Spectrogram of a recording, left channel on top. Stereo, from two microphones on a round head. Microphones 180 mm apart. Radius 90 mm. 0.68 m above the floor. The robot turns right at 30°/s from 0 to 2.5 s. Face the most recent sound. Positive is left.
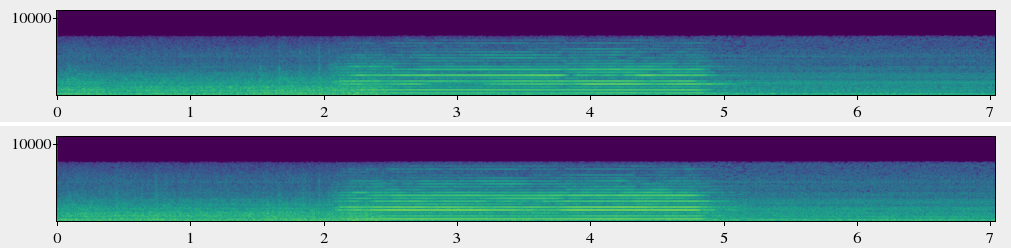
turn(degrees=-10)  # may be behind; listen again after turning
